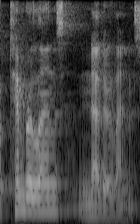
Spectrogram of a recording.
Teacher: And this is very similar to one of the countries in Northern Europe, which is called the Netherlands, but we call it the Netherlands. We reduce that A to an I sound.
